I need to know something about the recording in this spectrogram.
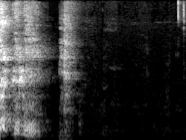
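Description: A close, loud cough bursts out, followed a moment later by a shorter second cough or throat-clearing rasp, then near silence with a faint tick at the end.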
